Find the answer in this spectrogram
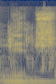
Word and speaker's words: niche: Niche finds a niche. Sounds like a Dr. Seuss book. Apparently it's pronounced niche.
